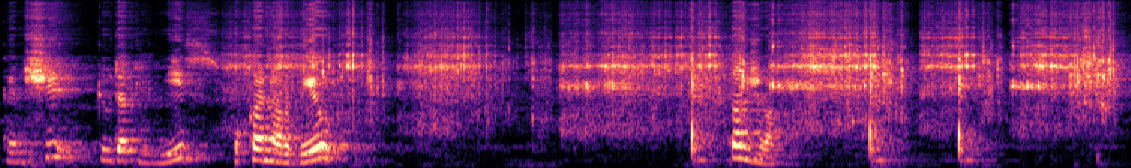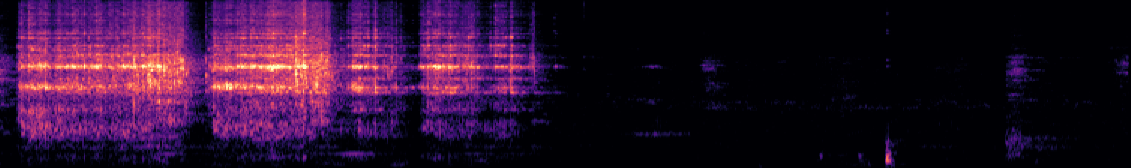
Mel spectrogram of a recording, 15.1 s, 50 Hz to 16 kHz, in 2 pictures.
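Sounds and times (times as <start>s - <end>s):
dry pasta pouring into pot: 1.4s - 11.2s.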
